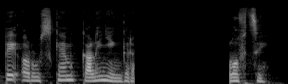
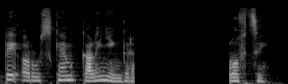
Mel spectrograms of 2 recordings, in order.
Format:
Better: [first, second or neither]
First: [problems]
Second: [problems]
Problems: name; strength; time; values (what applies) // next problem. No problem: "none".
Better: neither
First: audio cutting out; at 1.5 s for 1 s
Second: audio cutting out; at 1.5 s for 1 s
